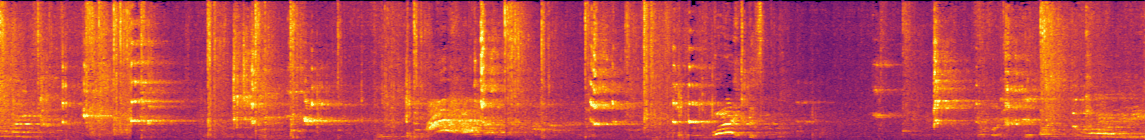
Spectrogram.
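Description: Badminton rally in a large indoor hall: repeated sharp cracks of rackets striking the shuttlecock, mixed with short squeaks of court shoes on the floor, with echo from the hall.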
